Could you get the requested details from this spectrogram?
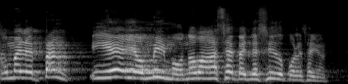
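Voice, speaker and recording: A man talks fairly quickly in an extremely high, bright, sharp voice with an animated tone. His voice is raised and projected, with ordinary pitch variation. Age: 60s. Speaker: pastor. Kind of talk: sermon.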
